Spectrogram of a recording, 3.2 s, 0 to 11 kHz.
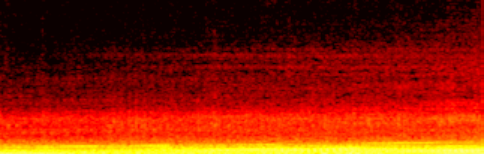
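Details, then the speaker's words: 2011 Maruti Suzuki Eeco on CNG after silencer noise fix, accelerating through gears past 60 in third into fourth: smooth rising drone, no exhaust rattle where noise was previously heard; normal acceleration. "कोई कोई आवाज नहीं है, लेकिन इस से पहले इस स्थिति में एक आवाज आई।"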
